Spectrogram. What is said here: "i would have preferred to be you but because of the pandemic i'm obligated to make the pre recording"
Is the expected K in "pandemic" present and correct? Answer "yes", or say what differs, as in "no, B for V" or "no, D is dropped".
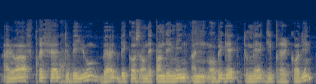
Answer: no, K is dropped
